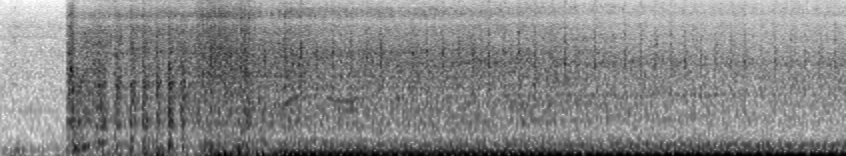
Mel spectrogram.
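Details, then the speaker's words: Car after replacing the crankshaft position sensor: quick crank, catches at once and settles into a steady, even idle with no stumbling. Starts properly now. "That started way better, like it's supposed to. Yeah. I said crank sensors can be super finicky."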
